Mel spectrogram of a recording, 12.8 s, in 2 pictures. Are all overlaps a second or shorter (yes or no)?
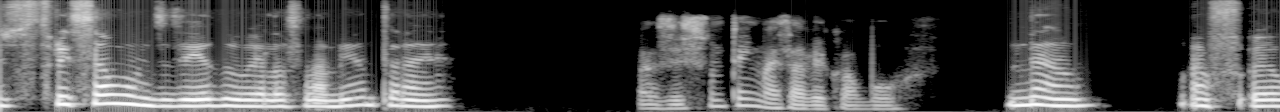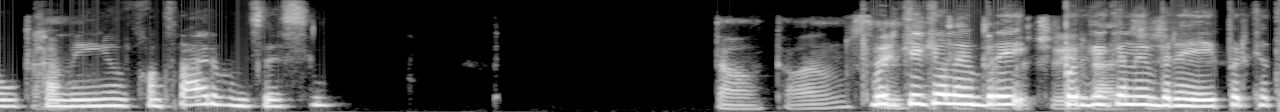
no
